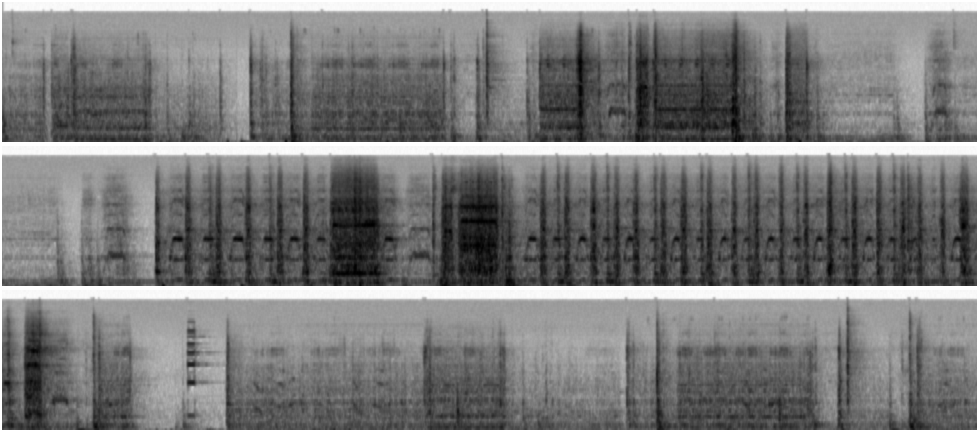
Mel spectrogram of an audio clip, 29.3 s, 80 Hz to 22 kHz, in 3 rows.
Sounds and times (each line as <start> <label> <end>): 0.0 Printer 20.9
21.7 Printer 29.2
